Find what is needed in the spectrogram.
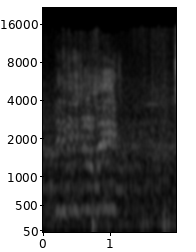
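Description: A brief call from a man's voice over the pitch, with a single sharp knock of a football being kicked about three quarters of a second in.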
